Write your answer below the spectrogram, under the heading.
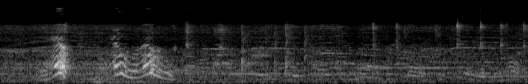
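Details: Miniature Pinscher barking: three sharp, high yelping barks with strong harmonics in quick succession in the first two seconds, then quieter background with faint voices.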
